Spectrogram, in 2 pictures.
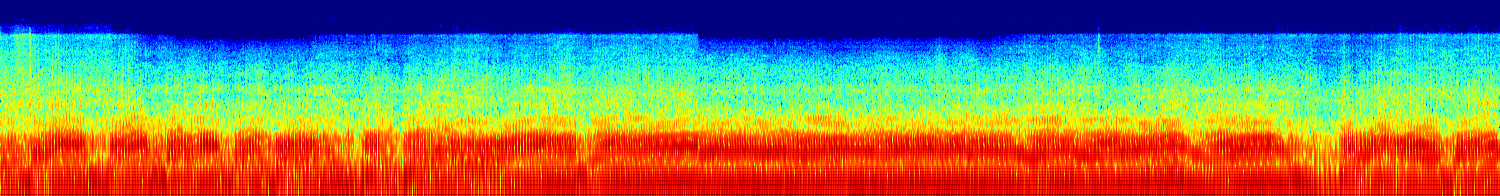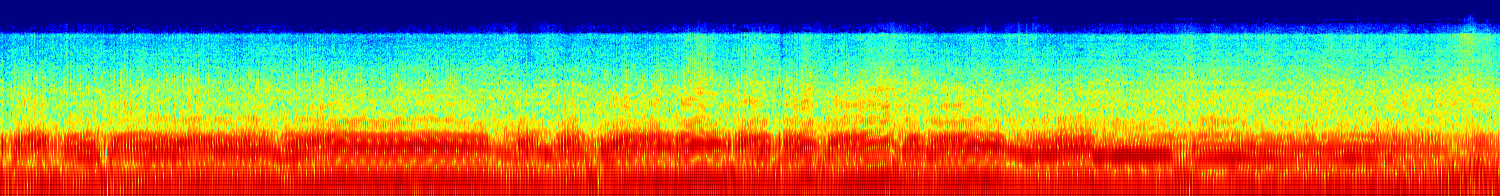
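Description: Tyres crunch over dry leaves and dirt.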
